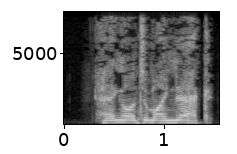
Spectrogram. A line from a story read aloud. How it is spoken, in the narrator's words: I yelled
